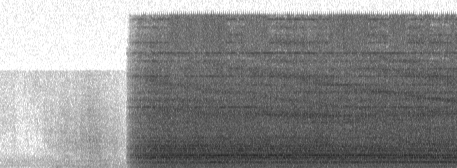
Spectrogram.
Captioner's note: saw whirring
